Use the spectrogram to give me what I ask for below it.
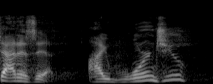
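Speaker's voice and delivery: mock strict, stern, firm fatherly tone. Retelling a father's warning to his quarreling sons: imitating a stern dad. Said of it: "very stern, very strong, didn't yell".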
